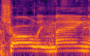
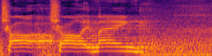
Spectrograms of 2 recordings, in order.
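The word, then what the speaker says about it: Charlemagne: empire which started and i may not be pronouncing his name but charlie mang i think is the way you pronounce it charlie mang in ad 800 to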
